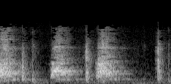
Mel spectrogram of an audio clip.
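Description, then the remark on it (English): A dog barks several times in quick, uneven bursts, loud, with a couple of sharper yips between the fuller barks. “I'm getting the dog's food ready.”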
